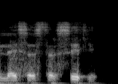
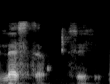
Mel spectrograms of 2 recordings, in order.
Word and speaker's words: Leicester City: che è ovviamente Leicester City, anzi Leicester City per pronunciarlo in modo corretto.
